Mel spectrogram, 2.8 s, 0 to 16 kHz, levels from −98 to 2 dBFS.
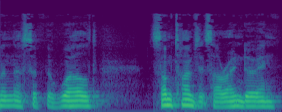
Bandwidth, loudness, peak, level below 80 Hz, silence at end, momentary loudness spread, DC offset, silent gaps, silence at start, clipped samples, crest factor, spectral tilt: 11 kHz; -34 LUFS; -16 dBFS; -74 dBFS; 0 s; 9 LU; under 0.1%; none; 0 s; under 0.1%; 18 dB; -7 dB/octave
